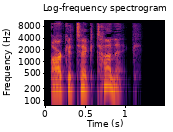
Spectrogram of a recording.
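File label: "architectonic", English, British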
